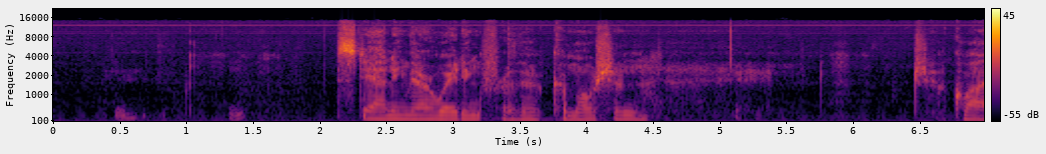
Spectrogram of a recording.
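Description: An elderly man speaks calmly and warmly into a microphone, close by.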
